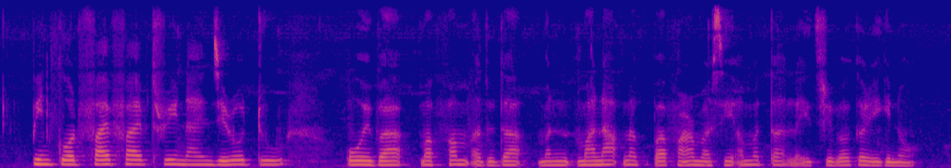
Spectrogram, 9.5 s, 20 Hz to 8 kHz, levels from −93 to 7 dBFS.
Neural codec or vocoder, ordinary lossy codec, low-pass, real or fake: none; none; none; real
